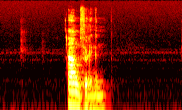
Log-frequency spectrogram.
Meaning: plural of aanvulling
- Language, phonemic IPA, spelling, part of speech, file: Dutch, /ˈaɱvʏlɪŋə(n)/, aanvullingen, noun, Nl-aanvullingen.ogg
